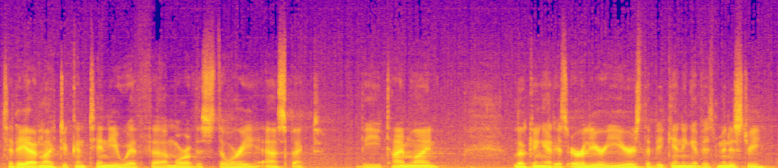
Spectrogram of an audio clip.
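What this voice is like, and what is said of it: Croaky, hoarse voice. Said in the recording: “I've been actually sick for a number of weeks ... My voice is now croaky”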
